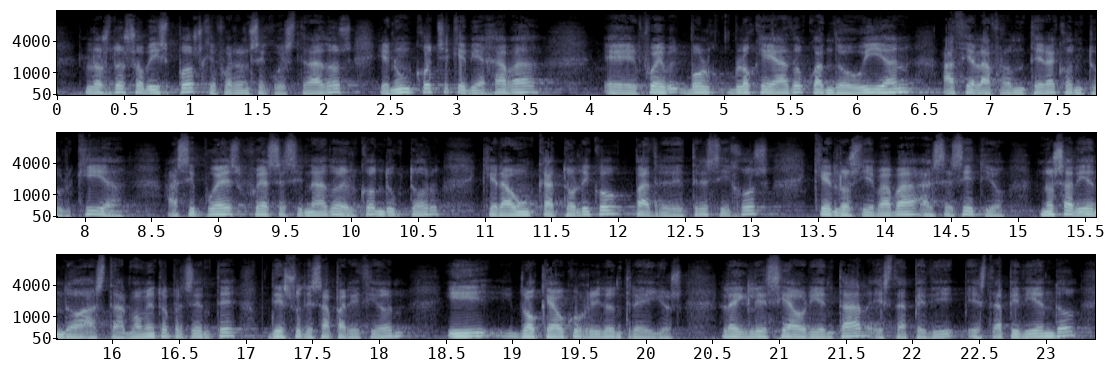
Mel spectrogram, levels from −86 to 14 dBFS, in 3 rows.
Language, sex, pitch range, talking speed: Spanish, male, 110-135 Hz, 160 wpm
